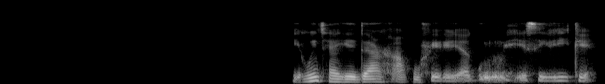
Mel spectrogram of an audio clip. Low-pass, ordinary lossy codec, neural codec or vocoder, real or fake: 7.2 kHz; none; autoencoder, 22.05 kHz, a latent of 192 numbers a frame, VITS, trained on one speaker; fake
